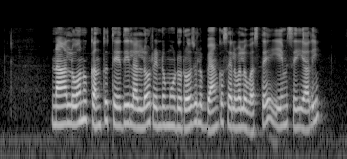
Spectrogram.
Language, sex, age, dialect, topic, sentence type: Telugu, female, 25-30, Southern, banking, question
